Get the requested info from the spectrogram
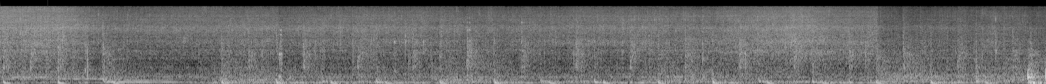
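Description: Diced red pepper, sliced chillies, garlic and ginger sizzling in hot oil in a non-stick frying pan, with a spatula clicking against the pan as it is stirred. The sizzle is loudest as the pepper first hits the oil and rises again near the end.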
